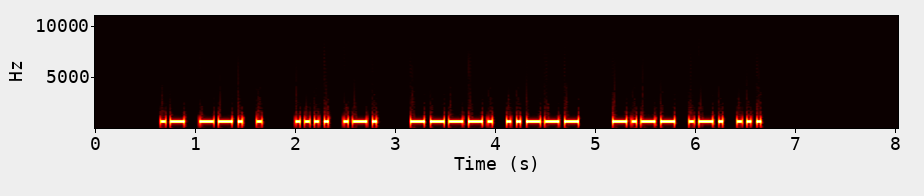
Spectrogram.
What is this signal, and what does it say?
Morse code, heard as a keyed tone, about 25 wpm, 700 Hz. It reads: AGE HR 92 YRS
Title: K1USN SST QSO Practice 25wpm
